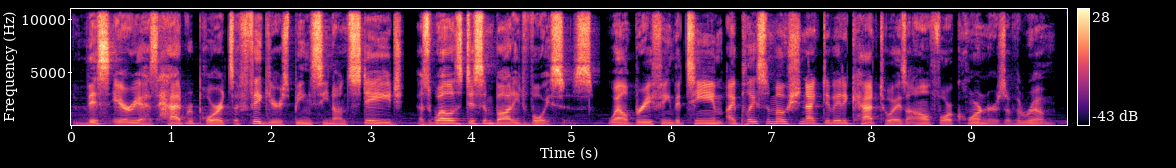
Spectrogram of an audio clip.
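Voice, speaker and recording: A man's voice: mid-range voice, lively intonation, normal speed, few pauses, faint music behind. A man in his twenties, host and lead investigator, narrating a ghost hunt and earnestly addressing spirits. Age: 20s. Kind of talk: ghost-hunting narration and group briefing.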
